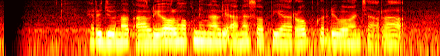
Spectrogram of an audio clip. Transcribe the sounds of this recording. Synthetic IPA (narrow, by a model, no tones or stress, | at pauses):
hɛrd͡ʒunɔt̪aliɔlɔɦɔk̚niŋaliʔa̰naksopiaɾɔp̚kərdiwawaɲt͡ʃaɾa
